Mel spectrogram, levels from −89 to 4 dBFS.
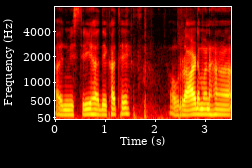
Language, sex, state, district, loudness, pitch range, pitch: Chhattisgarhi, male, Chhattisgarh, Rajnandgaon, -19 LUFS, 125-140 Hz, 135 Hz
